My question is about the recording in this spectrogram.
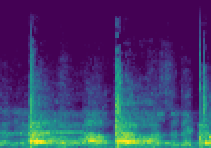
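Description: Crowd of men doing matam, beating their chests in unison: three sharp slaps a little under a second apart, with men's voices calling out between the strikes.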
